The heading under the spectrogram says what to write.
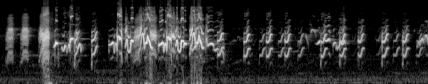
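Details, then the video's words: Loud, busy sooty-headed bulbul singing to lure wild rival birds: a jumbled cluster of high chirps, then a steady series of short two-part notes repeated several times a second. "Suara Burung KUTILANG GACOR Memanggil Lawan Burung Kutilang Liar Auto Nyaut dan Mendekat"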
